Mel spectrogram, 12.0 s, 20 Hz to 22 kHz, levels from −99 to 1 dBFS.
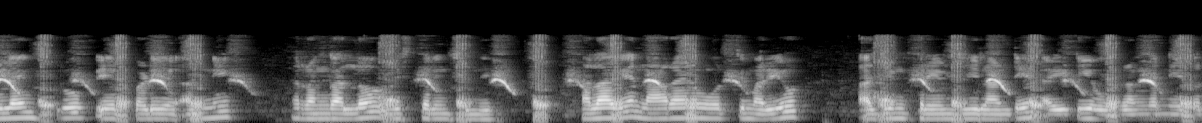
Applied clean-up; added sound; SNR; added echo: classical method WPE with log-MMSE.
